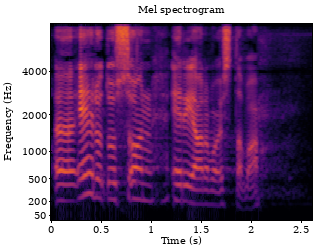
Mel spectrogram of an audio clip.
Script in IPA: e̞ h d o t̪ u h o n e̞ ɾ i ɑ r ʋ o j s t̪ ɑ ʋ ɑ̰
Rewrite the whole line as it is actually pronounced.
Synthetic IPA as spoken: e̞ h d o t̪ u s o n e̞ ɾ i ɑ r ʋ o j s t̪ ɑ ʋ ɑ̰

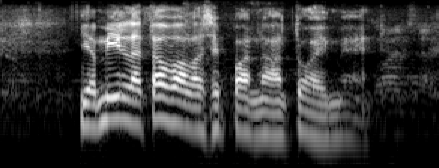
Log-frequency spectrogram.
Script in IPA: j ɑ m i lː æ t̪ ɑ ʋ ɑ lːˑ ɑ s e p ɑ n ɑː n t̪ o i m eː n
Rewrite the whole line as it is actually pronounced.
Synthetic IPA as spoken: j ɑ m i lː æ t̪ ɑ ʋ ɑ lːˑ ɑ s e p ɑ nː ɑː n t̪ o i m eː n

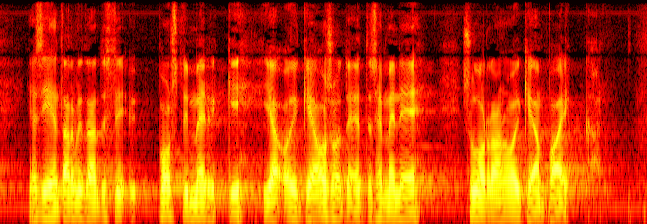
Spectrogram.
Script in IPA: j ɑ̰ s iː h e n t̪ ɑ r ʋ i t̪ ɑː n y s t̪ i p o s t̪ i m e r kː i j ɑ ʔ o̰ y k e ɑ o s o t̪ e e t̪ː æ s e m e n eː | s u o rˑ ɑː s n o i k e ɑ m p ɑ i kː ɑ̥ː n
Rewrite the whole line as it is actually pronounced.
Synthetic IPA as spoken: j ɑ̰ s iː h e n t̪ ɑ r ʋ i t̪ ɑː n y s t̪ i p o s t̪ i m e r kː i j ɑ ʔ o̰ i k e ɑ o s o t̪ e e t̪ː æ s e m e n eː | s u o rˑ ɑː n o i k e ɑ m p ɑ i kː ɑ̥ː n

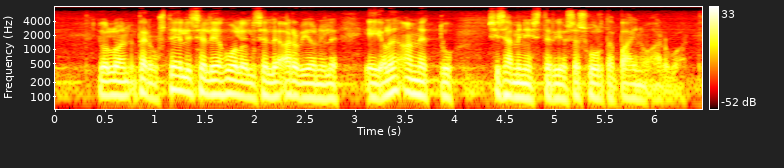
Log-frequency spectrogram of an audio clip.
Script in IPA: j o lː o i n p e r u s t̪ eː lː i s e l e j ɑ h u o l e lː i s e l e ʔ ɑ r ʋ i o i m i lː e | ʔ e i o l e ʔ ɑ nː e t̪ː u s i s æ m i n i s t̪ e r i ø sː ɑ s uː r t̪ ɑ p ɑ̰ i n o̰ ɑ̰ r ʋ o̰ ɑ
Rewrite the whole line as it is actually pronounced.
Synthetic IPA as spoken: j o lː o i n p e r u s t̪ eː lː i s e lː e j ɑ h u o l e lː i s e lː e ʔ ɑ r ʋ i o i n i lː e | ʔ e i o l e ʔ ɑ nː e t̪ː u s i s æ m i n i s t̪ e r i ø sː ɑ s uː r t̪ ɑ p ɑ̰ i n o̰ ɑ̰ r ʋ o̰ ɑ

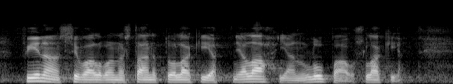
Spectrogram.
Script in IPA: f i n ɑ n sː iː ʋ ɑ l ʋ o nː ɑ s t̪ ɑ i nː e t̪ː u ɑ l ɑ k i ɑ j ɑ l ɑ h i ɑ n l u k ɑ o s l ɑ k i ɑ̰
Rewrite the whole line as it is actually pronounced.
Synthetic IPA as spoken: f i n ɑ n sː i ʋ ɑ l ʋ o nː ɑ s t̪ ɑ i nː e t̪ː u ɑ l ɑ k i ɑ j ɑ l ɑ h j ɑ n l u p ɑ u s l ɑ k i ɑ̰

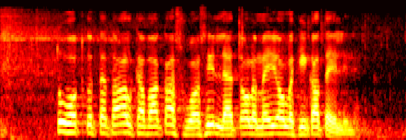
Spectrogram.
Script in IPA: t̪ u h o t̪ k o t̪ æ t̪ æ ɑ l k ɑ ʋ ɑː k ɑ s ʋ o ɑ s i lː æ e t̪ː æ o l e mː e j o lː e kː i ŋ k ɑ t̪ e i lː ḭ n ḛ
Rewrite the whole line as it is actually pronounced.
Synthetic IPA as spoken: t̪ u h o t̪ k o t̪ æ t̪ æ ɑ l k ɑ ʋ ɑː k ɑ s ʋ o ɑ s i lː æ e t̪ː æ o l e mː e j o lː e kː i ŋ k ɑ t̪ e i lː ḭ n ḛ

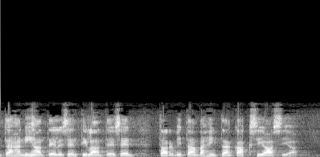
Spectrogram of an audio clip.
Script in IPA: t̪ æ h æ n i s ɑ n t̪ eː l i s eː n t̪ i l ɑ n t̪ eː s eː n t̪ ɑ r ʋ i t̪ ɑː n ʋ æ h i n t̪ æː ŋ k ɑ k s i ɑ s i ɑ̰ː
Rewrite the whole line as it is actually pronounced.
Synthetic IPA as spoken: t̪ æ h æ n i h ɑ n t̪ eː l i s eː n t̪ i l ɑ n t̪ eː s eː n t̪ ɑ r ʋ i t̪ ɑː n ʋ æ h i n t̪ æː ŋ k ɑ k s i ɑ s i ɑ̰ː

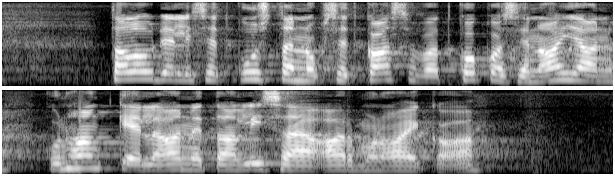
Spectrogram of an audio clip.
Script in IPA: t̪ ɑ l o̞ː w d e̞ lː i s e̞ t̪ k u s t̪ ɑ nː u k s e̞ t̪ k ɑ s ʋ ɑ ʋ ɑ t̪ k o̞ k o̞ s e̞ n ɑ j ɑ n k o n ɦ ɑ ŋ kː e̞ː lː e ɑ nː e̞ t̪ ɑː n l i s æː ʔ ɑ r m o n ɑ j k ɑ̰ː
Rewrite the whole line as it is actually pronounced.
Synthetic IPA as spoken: t̪ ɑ l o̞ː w d e̞ lː i s e̞ t̪ k u s t̪ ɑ nː u k s e̞ t̪ k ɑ s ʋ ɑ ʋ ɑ t̪ k o̞ k o̞ s e̞ n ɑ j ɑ n k u n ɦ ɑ ŋ kː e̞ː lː e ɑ nː e̞ t̪ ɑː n l i s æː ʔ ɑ r m o n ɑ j k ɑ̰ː

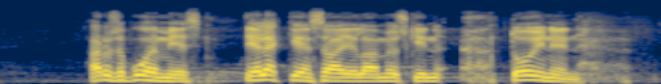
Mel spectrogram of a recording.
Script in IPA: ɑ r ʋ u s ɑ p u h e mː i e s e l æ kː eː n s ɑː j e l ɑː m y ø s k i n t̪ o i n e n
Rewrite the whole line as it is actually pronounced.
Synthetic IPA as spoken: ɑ r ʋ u s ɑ p u h e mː i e s e l æ kː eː n s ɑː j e l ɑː m y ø s k i n t̪ o i n e n

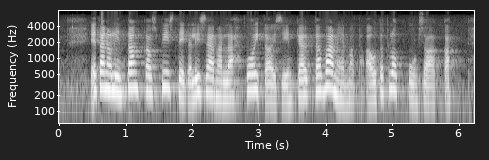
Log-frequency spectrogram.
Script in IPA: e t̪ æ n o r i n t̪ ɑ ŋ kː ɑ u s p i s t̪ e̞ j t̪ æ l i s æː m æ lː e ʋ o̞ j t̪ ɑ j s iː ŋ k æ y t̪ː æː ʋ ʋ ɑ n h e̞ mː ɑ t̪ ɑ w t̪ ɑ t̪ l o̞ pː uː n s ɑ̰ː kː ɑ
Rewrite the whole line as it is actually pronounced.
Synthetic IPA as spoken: e t̪ æ n o l i n t̪ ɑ ŋ kː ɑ u s p i s t̪ e̞ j t̪ æ l i s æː m æ lː æ ʋ o̞ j t̪ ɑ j s iː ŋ k æ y t̪ː æː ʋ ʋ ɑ n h e̞ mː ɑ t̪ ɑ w t̪ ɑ t̪ l o̞ pː uː n s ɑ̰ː kː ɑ

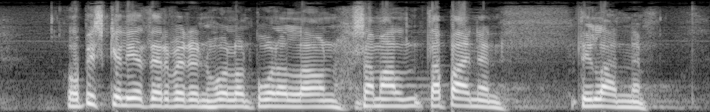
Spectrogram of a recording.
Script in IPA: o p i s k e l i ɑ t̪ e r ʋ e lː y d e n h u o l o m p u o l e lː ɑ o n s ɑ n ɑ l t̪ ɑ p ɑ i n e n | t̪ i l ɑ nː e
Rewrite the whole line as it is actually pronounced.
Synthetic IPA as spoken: o p i s k e l i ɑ t̪ e r ʋ e y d e n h u o l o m p u o l e lː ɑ o n s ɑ m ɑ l t̪ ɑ p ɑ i n e n | t̪ i l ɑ nː e

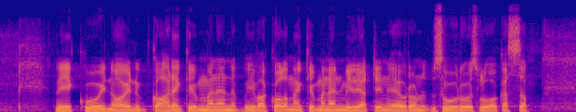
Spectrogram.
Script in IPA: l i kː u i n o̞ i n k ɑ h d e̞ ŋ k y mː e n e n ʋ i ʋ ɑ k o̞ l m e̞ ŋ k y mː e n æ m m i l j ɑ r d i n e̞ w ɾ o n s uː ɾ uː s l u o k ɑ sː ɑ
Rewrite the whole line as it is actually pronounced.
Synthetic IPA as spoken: l iː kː u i n o̞ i n k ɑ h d e̞ ŋ k y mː e n e n ʋ iː ʋ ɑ k o̞ l m e̞ ŋ k y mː e n e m m i l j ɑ r d i n e̞ w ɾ o n s uː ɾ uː s l u o k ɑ sː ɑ

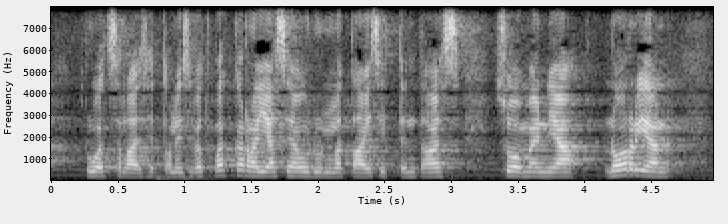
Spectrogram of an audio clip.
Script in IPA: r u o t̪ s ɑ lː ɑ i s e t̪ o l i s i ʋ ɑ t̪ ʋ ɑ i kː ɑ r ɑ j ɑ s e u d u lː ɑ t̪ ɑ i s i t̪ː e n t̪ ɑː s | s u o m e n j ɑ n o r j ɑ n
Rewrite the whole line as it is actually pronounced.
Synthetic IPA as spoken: r u o t̪ s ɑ l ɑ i s e t̪ o l i s i ʋ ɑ t̪ ʋ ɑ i kː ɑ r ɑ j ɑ s e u d u lː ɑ t̪ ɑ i s i t̪ː e n t̪ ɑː s | s u o m e n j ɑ n o r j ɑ n

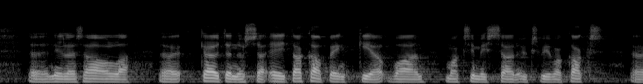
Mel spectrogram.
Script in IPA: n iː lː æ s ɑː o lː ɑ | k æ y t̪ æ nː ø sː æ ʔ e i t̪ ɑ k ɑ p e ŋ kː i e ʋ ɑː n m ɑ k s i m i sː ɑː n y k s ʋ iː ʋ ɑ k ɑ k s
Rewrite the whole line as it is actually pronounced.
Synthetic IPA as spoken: n iː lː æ s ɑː o lː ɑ | k æ y t̪ æ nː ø sː æ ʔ e i t̪ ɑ k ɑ p e ŋ kː i æ ʋ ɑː n m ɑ k s i m i sː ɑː n y k s ʋ iː ʋ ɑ k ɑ k s

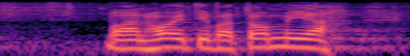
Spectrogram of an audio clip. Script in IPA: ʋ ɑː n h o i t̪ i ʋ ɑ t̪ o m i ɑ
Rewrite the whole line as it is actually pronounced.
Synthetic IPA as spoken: ʋ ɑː n h o i t̪ i ʋ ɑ t̪ o m i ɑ

